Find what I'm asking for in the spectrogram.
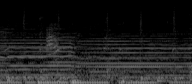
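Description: Pet cat meowing at someone in a living space, a short soft meow close by, faint against a steady humming background of game music.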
